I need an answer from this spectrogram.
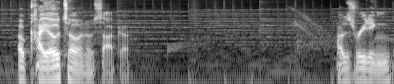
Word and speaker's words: Kyoto: Most people pronounce it Kyo.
